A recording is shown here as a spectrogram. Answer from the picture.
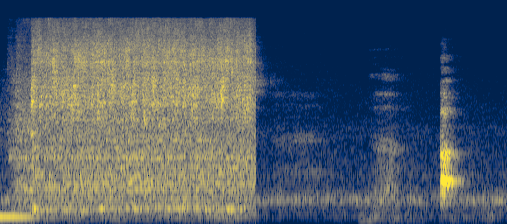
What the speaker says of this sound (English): this is how I wash my face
